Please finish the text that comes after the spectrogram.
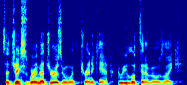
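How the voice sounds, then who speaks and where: Young man, higher pitch, teasing, blunt, dry close sound. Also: fast, dark tone, no echo. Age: young adult. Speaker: co-host. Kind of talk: casual banter.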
